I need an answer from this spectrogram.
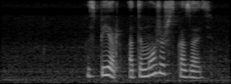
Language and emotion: Russian, neutral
